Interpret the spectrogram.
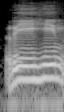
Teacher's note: ri di situ menjadi nipis dan him izhar syafawi, bunyi saja him terus masuk.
